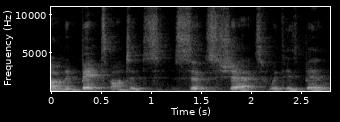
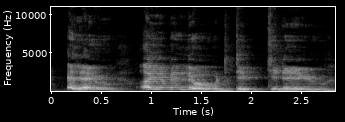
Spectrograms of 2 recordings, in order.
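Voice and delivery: put-on, over-the-top exaggerated posh accent; 5 semitones higher, 9 dB louder than usual. A laughing chimney sweep pretends to be a lord, exaggerated posh accent. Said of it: "began affecting what he thought sounded like a posh accent".

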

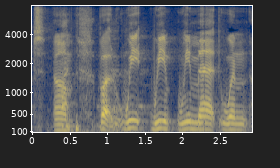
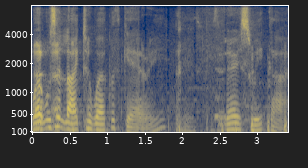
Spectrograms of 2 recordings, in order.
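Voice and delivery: put-on English author voice. Asked to repeat the impression, quoting a line to a new actor: Clive Barker impression. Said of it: "your Clive Barker".

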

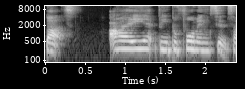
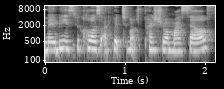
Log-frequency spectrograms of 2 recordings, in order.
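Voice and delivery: usual speaking voice

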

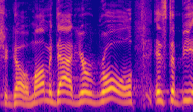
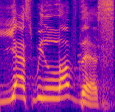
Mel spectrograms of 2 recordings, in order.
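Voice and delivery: very slow, pitched-up, fake-eager sarcastic enthusiasm; 5 semitones higher than usual. A parent mimics the kids' reaction to dishwasher chores, in sarcastic mock enthusiasm. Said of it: "I'm being very sarcastic".

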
